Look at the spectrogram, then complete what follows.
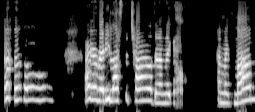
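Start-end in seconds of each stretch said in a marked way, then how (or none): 0.1-3.1 high, mild imitation of crying; mock wailing mother. 4.7-5.0 higher, insistent plea; exasperated pleading. Retold or imitated. Pleading with mother.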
